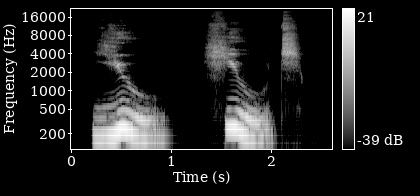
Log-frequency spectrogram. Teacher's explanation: the long u sound begins with an additional y sound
